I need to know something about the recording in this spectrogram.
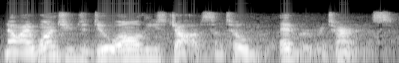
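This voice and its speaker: A man's voice: medium pitch, expressive, unhurried, pushed and bright, highs cut off, a little hiss or hum. A man voicing a curt, commanding male yard manager.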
